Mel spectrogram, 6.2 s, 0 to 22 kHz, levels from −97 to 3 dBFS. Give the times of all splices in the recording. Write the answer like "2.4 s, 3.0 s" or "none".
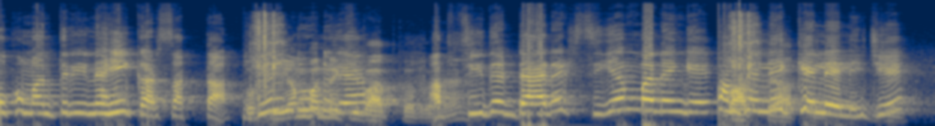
1.6 s, 4.8 s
